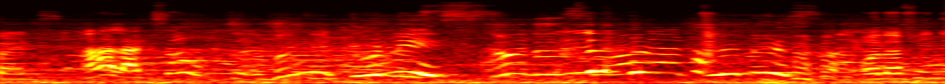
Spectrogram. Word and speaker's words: Tunis: T'as prononcé en fait. Ah, l'accent. Oui. C'est Tunis.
